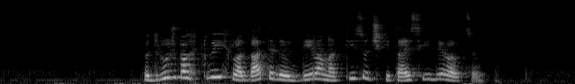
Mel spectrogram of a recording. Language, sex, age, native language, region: Slovenian, female, 18-29, Slovenian, Drava region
